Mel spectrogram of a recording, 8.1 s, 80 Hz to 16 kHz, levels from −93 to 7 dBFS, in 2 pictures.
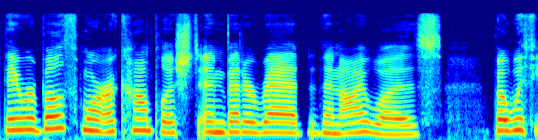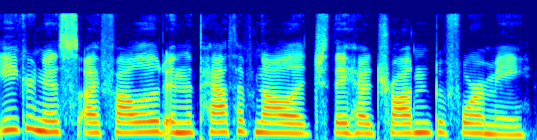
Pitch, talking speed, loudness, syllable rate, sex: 230 Hz, 195 wpm, -17 LUFS, 5.2 syllables/s, female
